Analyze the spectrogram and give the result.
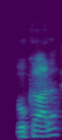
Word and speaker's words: Okada: But they tell such a amazing story in a contest, and that, you know, Akita, how do you say that? – Okada.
